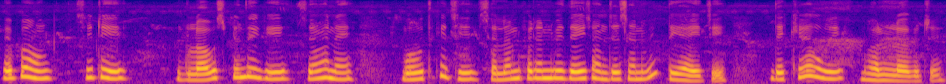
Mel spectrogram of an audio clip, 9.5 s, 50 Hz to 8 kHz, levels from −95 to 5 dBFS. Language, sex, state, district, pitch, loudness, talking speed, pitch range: Odia, female, Odisha, Malkangiri, 250 Hz, -15 LUFS, 110 wpm, 230-270 Hz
